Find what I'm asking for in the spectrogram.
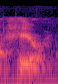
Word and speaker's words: Heyer: I cannot tell you how much I love Georgette Heyer. Uh, Hare, I know that's how you pronounce it.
